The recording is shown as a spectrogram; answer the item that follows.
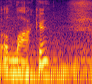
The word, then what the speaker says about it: Alaka: Then Matthew Alaka, who told me you say his name by rhyming it with Chewbacca. I say Matthew Alaka.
